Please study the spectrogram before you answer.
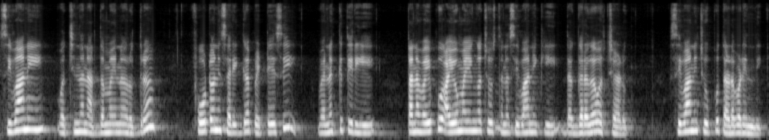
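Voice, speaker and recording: A woman storyteller giving scripted narration of a serial love story in a steady, even manner. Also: a little high, normal speed.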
